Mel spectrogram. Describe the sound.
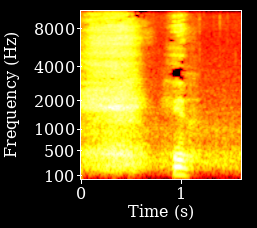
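A long, airy inhale rushes in for about half a second, followed after a pause by a brief voiced exhale: a person yawning.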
